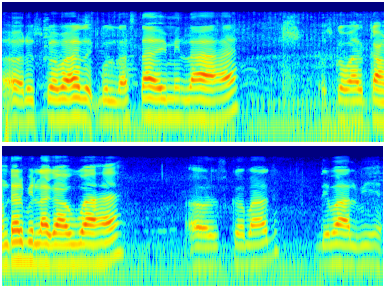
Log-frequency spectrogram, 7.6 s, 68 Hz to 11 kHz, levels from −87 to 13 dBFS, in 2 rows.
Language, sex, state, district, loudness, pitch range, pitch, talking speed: Hindi, male, Bihar, West Champaran, -16 LUFS, 145-160 Hz, 150 Hz, 165 wpm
